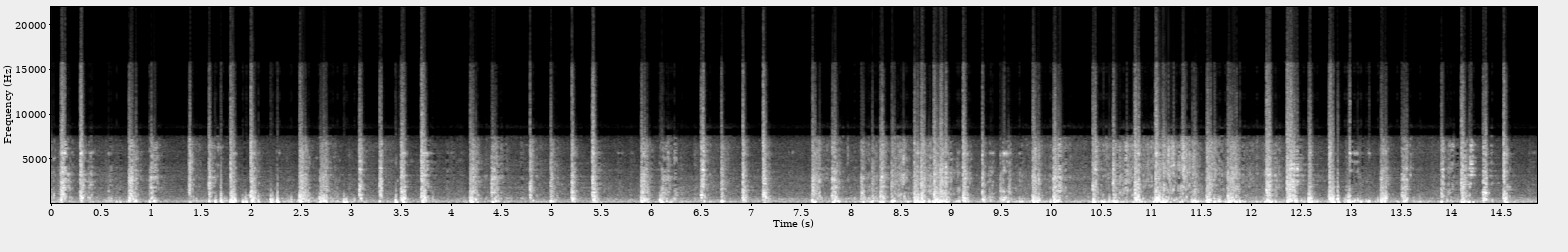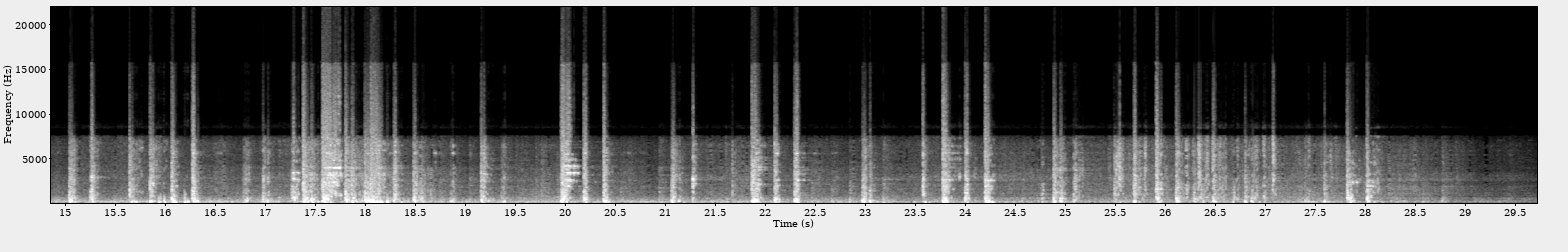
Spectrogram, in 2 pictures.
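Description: Empty intermodal well cars of a Norfolk Southern freight train rolling past, loud clanking and banging in rapid clusters of sharp strikes over a steady rumble as the wheels cross rail joints. The noise falls away near the end as the last car goes by.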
